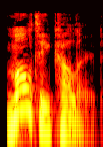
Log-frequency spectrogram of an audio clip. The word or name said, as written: multicolored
